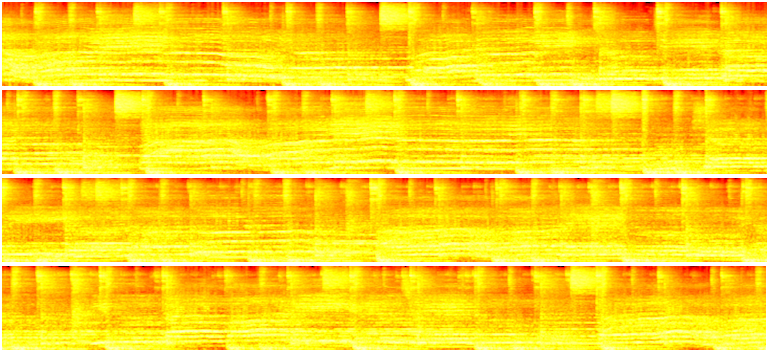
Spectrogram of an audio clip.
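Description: Mixed choir of men and women singing a Telugu Easter hymn into microphones, over a steady percussion beat.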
